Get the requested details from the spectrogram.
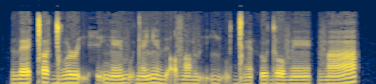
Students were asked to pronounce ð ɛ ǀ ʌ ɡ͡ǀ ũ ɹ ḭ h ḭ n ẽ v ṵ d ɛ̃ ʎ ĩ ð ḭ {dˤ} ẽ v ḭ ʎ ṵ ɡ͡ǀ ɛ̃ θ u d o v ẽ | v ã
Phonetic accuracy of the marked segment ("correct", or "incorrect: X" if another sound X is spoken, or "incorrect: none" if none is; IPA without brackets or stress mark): incorrect: zˤ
